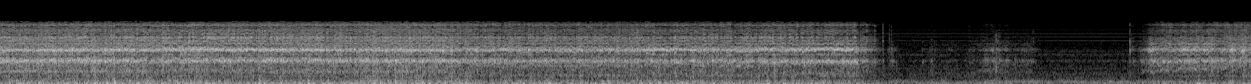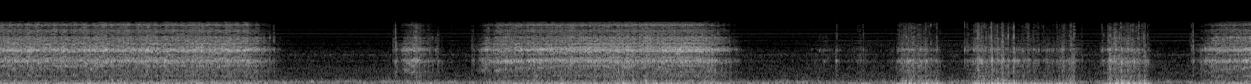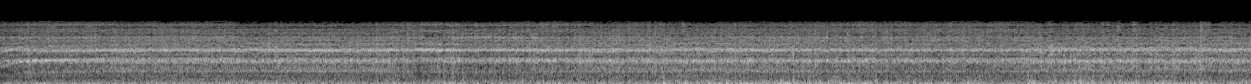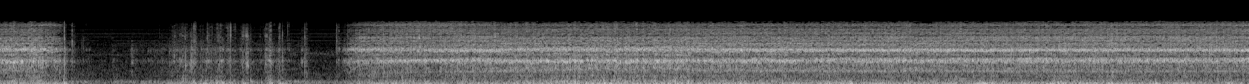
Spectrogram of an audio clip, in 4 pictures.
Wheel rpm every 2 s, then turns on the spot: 160, 160, 130, 110, 50, 20, 110, 80, 20, 100, 10, 20, 80, 160, 160, 160, 160, 160, 160, 30, 50, 160, 160, 160, 160.
20-24 38-40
